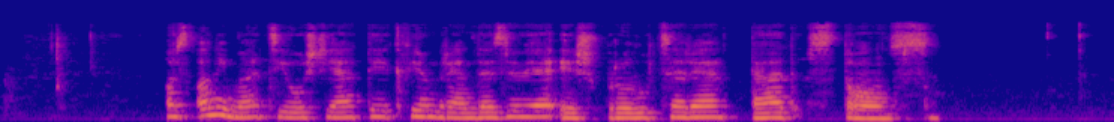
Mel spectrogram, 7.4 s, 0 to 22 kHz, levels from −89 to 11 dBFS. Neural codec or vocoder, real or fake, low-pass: none; real; 9.9 kHz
